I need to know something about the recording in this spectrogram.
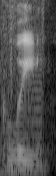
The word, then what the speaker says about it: Glay: If you're grinding for Glay, I think her name is Glay, but I think it's pronounced like Glee.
